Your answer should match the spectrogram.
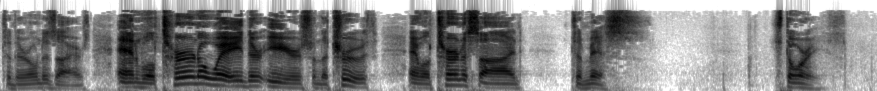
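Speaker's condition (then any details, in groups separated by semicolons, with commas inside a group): No condition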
